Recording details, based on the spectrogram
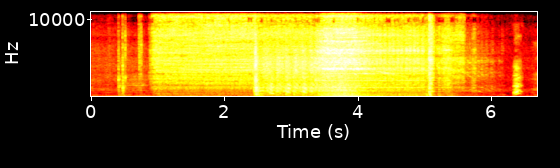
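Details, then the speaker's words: Volvo 745 Turbo that sat abandoned; the fuel pump won't run even when jumped. The starter cranks at an even, steady speed for about four seconds with no knocking, but the engine never fires: crank, no start. "go again it sounds good I mean it's not it doesn't have any knocking or anything"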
